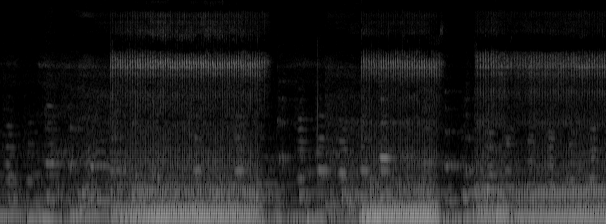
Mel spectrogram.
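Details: Sleeping dog snoring: loud, drawn-out snores one after another, over background music.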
